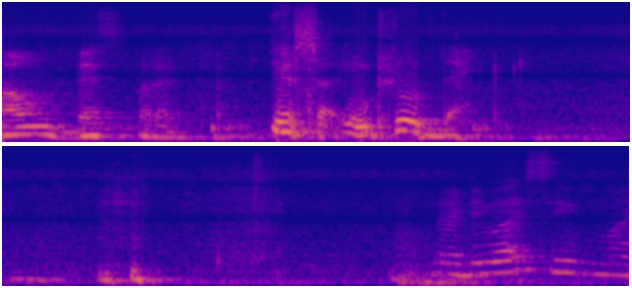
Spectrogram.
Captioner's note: laughs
